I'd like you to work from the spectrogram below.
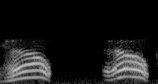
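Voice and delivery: high, loud repeated cry of help; mock scream for help. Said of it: "this loud screaming".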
